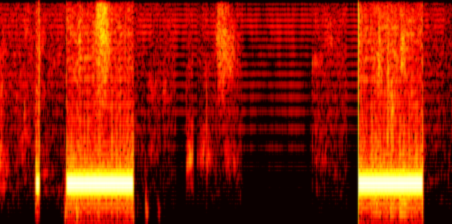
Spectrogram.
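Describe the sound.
A telephone line tone follows a dropped call. A short click is followed by two steady beeps of about a second each at the same pitch, separated by a long near-silent gap with a few faint rustles.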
